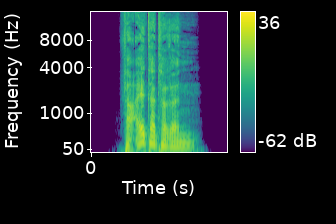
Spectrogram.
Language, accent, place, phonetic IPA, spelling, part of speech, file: German, Germany, Berlin, [fɛɐ̯ˈʔaɪ̯tɐtəʁən], vereiterteren, adjective, De-vereiterteren.ogg
- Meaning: inflection of vereitert: 1. strong genitive masculine/neuter singular comparative degree 2. weak/mixed genitive/dative all-gender singular comparative degree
